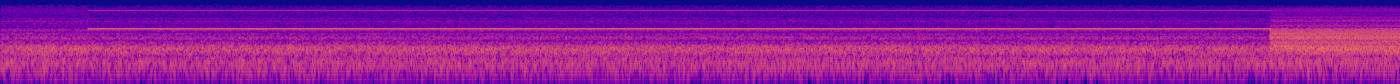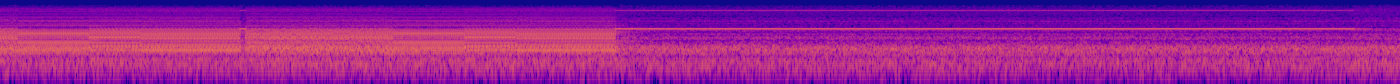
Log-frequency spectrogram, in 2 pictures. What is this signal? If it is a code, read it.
Commodore tape loading (standard loader), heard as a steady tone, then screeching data, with tape hiss.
